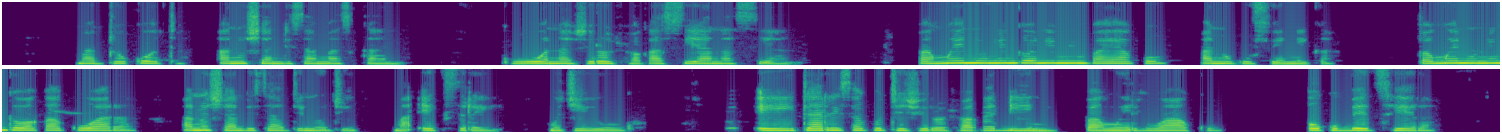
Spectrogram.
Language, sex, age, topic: Ndau, female, 18-24, health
